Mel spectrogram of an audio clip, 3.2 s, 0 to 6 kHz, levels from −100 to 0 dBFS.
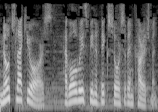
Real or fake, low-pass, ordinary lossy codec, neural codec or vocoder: real; 5.4 kHz; MP3, 24 kbps; none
